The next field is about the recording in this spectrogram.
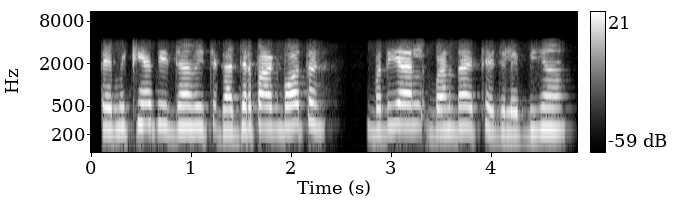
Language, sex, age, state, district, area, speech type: Punjabi, female, 45-60, Punjab, Fatehgarh Sahib, rural, conversation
